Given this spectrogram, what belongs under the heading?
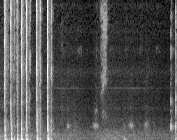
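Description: A short burst of quick, close keystrokes on a computer keyboard while a password is typed during a MySQL Server setup, then quiet with faint clicks and one more brief pair of taps at the end.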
